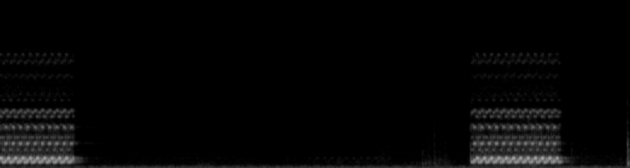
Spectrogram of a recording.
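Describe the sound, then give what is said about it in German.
A telephone rings twice, each burst under a second long with a buzzing, warbling tone and harmonics stacked upward, separated by several seconds of quiet with a faint low hum underneath. “Und siehe da, zwei Tage später bekommt er einen Anruf.”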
